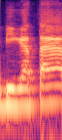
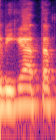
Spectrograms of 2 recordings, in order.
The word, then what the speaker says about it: Vigatá: Y el Vigatá, a veces la gente dice Vigata porque omiten el acento en la última.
